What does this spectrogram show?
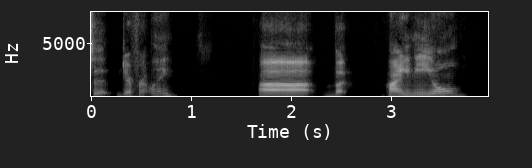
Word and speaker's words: pineal: it differently uh but pineal gland it's as in Pine as in Pine Cone because it's shaped like a little pine cone and it is actually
